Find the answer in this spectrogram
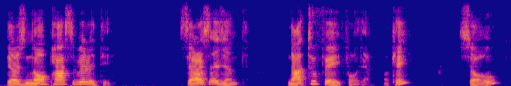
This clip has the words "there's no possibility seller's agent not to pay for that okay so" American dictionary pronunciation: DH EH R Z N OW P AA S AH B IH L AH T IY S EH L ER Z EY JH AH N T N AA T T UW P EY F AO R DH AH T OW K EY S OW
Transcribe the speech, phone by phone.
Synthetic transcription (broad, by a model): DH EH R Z N OW P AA S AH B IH L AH T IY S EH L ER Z EY JH AH N T N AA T T UW F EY F AO R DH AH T OW K EY S OW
